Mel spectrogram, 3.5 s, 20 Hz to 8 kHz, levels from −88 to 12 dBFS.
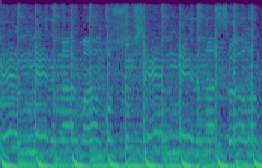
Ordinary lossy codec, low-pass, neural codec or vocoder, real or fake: none; 7.2 kHz; none; real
